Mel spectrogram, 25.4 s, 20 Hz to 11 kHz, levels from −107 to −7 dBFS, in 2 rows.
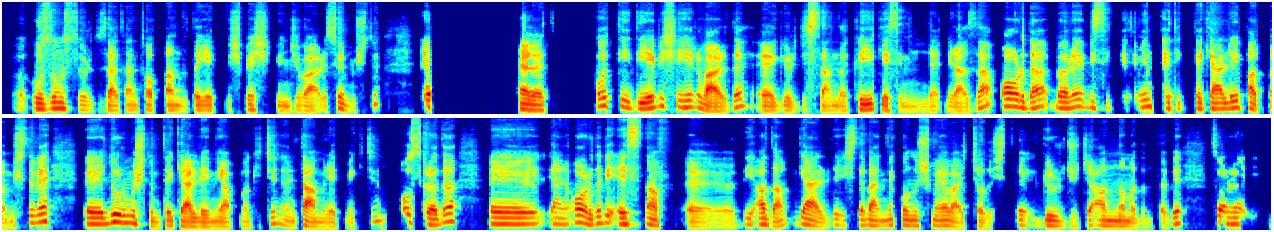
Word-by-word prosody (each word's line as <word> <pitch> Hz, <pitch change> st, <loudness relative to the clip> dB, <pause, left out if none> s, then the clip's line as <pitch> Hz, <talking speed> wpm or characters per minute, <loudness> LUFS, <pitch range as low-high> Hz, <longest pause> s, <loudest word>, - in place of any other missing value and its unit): eee, -, -, -13 dB
uzun 130 Hz, +1 st, +3 dB
sürdü 105 Hz, -8 st, -7 dB
zaten. 100 Hz, +1 st, -3 dB
Toplamda 100 Hz, -2 st, -5 dB
da -, -, 0 dB
75 100 Hz, -1 st, -6 dB
civarı 90 Hz, -1 st, -3 dB
sürmüştü. 130 Hz, -, -5 dB, 1.4 s
E, 120 Hz, -, +8 dB
evet, 105 Hz, -3 st, +5 dB, 0.4 s
Gotti 170 Hz, -6 st, -1 dB
diye 130 Hz, +3 st, +5 dB
bir 185 Hz, -, -1 dB
şehir 160 Hz, -2 st, -1 dB
vardı. 145 Hz, -, +3 dB
Eee, 90 Hz, -1 st, +2 dB
Gürcistan'da 90 Hz, -1 st, -6 dB
kıyı 115 Hz, +3 st, +3 dB
kesiminde 90 Hz, -4 st, -6 dB
biraz 80 Hz, -3 st, -4 dB
daha. -, -, 0 dB
Orada 160 Hz, -3 st, +5 dB
böyle 150 Hz, +4 st, +2 dB
bisikletimin 145 Hz, +3 st, -6 dB
tetik 130 Hz, -3 st, -6 dB
tekerleği 130 Hz, +3 st, +3 dB
patlamıştı 95 Hz, -, -2 dB
ve 190 Hz, +2 st, +5 dB, 0.3 s
eee, 140 Hz, 0 st, +6 dB
durmuştum, 160 Hz, -, +3 dB
tekerleğimi 95 Hz, -2 st, +1 dB
yapmak 90 Hz, -1 st, -4 dB
için 150 Hz, -1 st, -9 dB
hani, 95 Hz, -4 st, -9 dB
tahmin 90 Hz, 0 st, +3 dB
etmek 90 Hz, 0 st, -10 dB
için. 205 Hz, +6 st, -13 dB
O 185 Hz, -, 0 dB
sırada, 180 Hz, +3 st, +3 dB, 0.3 s
eee, 140 Hz, -1 st, +4 dB
yani, 140 Hz, -3 st, -3 dB
orada 155 Hz, -3 st, +4 dB
bir 170 Hz, -, 0 dB
esnaf, 135 Hz, -4 st, +2 dB, 0.2 s
eee, 90 Hz, 0 st, -6 dB
bir 130 Hz, 0 st, +1 dB
adam 130 Hz, -, 0 dB
geldi 125 Hz, -7 st, +1 dB
işte, 115 Hz, +1 st, -4 dB
benimle 110 Hz, 0 st, 0 dB
konuşmaya 110 Hz, -2 st, -1 dB
baş 85 Hz, -4 st, -1 dB
çalıştı. -, -, -7 dB
Gürcüce 110 Hz, -3 st, -3 dB
anlamadım, 105 Hz, -7 st, -2 dB
tabii. 150 Hz, +2 st, 0 dB, 0.3 s
Sonra 140 Hz, -, +2 dB
Hı 140 Hz, -, -4 dB
115 Hz, 140 wpm, -25 LUFS, 95-140 Hz, 1.4 s, E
